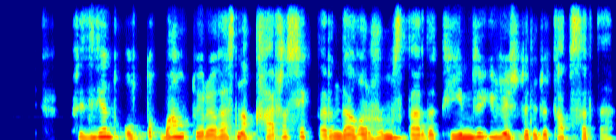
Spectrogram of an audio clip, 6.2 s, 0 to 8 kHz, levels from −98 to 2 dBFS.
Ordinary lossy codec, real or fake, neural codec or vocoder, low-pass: none; fake; codec, 16 kHz, 4 kbps, X-Codec, HuBERT features, trained on LibriSpeech; none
